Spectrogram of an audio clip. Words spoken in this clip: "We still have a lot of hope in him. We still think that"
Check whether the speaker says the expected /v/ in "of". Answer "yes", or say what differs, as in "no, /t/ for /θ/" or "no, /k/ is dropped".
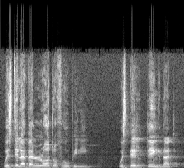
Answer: no, /f/ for /v/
